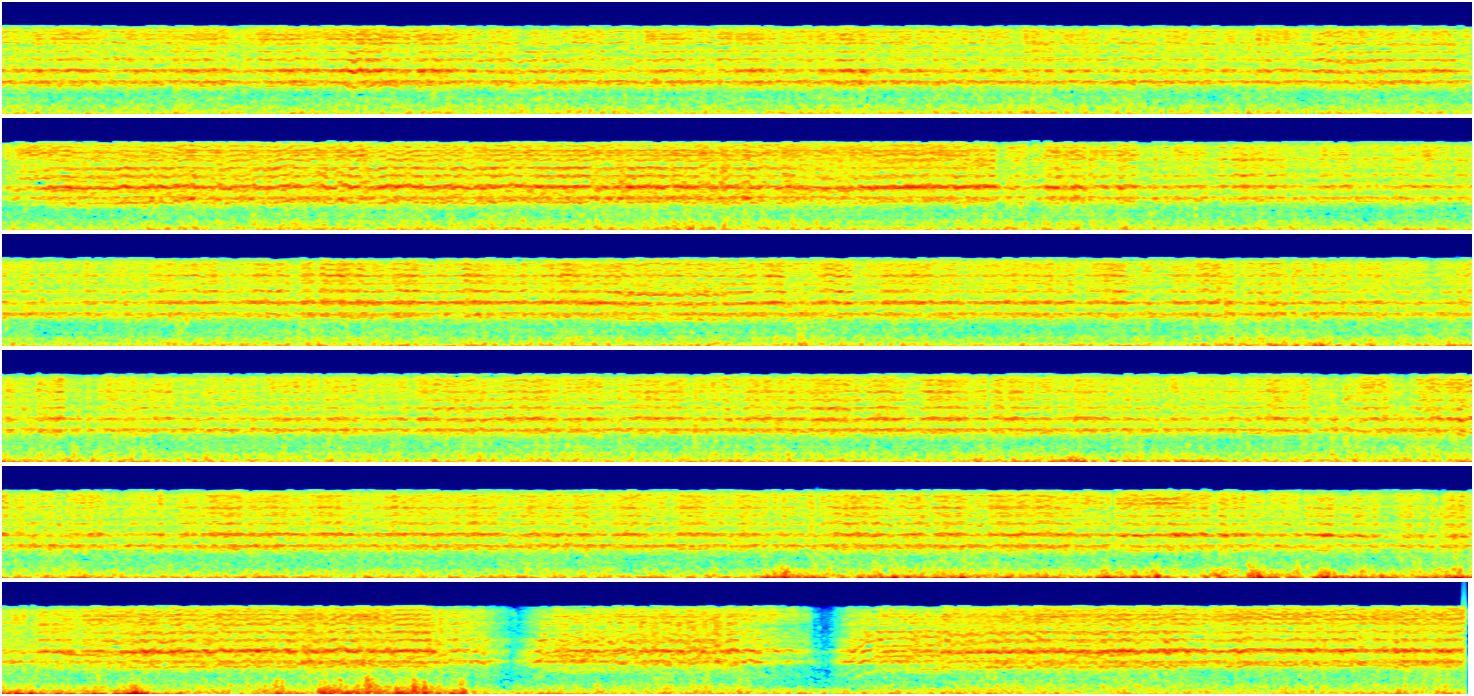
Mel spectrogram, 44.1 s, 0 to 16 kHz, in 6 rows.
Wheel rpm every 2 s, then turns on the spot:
230, 230, 230, 220, 190, 190, 220, 230, 230, 230, 230, 230, 230, 230, 230, 230, 230, 230, 210, 150, 120, 210.
none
